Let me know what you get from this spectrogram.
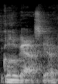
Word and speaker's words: Glogowski: It's Coach Glogowski. – Glogowski, okay.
